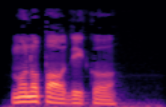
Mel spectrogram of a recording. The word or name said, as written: monopodiale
